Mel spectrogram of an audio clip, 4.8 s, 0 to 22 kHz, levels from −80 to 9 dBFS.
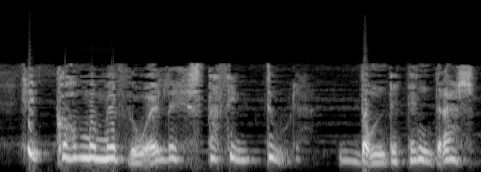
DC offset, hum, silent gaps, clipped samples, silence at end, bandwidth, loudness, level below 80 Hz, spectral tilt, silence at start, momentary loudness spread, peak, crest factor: under 0.1%; none; none; 0.1%; 0.05 s; 5.8 kHz; -13 LUFS; -58 dBFS; -7.5 dB/octave; 0.2 s; 10 LU; 0 dBFS; 14 dB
